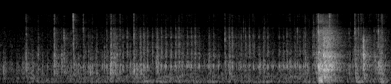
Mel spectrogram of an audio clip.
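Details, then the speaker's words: Big Shot embossing/cutting machine cranking cardstock through a dots embossing folder between acrylic plates: irregular light crackles and ticks with one louder pop; normal popping and cracking for this press. "And you'll hear a lot of popping and cracking and things like that in the Big Shot, but that's exactly what it's supposed to sound like, so not to worry."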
